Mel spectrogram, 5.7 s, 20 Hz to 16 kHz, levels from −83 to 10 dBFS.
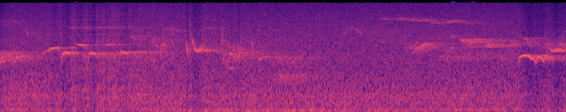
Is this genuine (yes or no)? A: yes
